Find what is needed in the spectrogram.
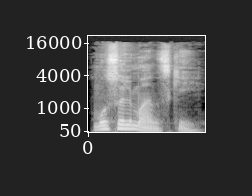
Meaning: Muslim
- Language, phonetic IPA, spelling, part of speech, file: Russian, [mʊsʊlʲˈmanskʲɪj], мусульманский, adjective, Ru-мусульманский.ogg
